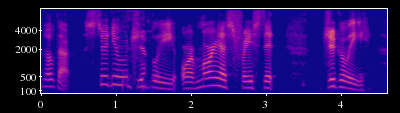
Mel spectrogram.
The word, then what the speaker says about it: Ghibli: mean she's like yeah do you watch Studio jiggly yet oh you need Ghibli it's not crazy for a second there I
